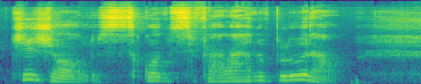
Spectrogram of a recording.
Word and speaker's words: tijolos: palavra tijolo no plural na pronúncia da palavra no plural o o da silva ju é aberto ou fechado vocês acham nós falamos tijolos ou tijolos o certo é o aberto né tijolos quando se falar no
